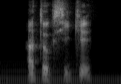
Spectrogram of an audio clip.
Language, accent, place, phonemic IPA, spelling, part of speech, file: French, France, Lyon, /ɛ̃.tɔk.si.ke/, intoxiqué, verb, LL-Q150 (fra)-intoxiqué.wav
- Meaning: past participle of intoxiquer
